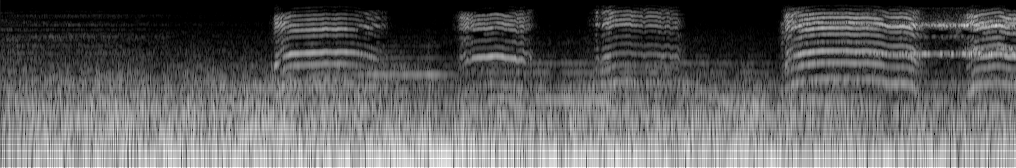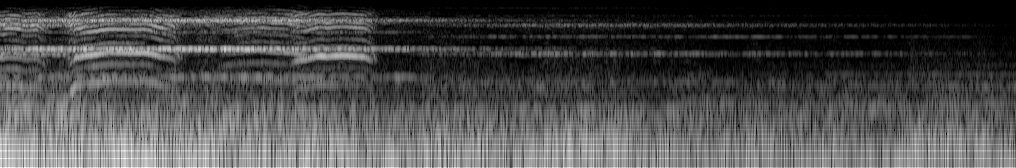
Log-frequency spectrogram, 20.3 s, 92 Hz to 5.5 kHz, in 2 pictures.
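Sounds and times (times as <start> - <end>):
low rumble: 0.0 - 20.3
goat bleating: 2.7 - 3.9, 4.5 - 6.9, 7.8 - 12.1, 12.8 - 14.0.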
